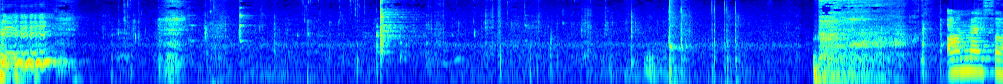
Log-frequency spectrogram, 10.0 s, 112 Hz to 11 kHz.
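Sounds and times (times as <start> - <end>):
eating sounds: 0.9 - 6.7.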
